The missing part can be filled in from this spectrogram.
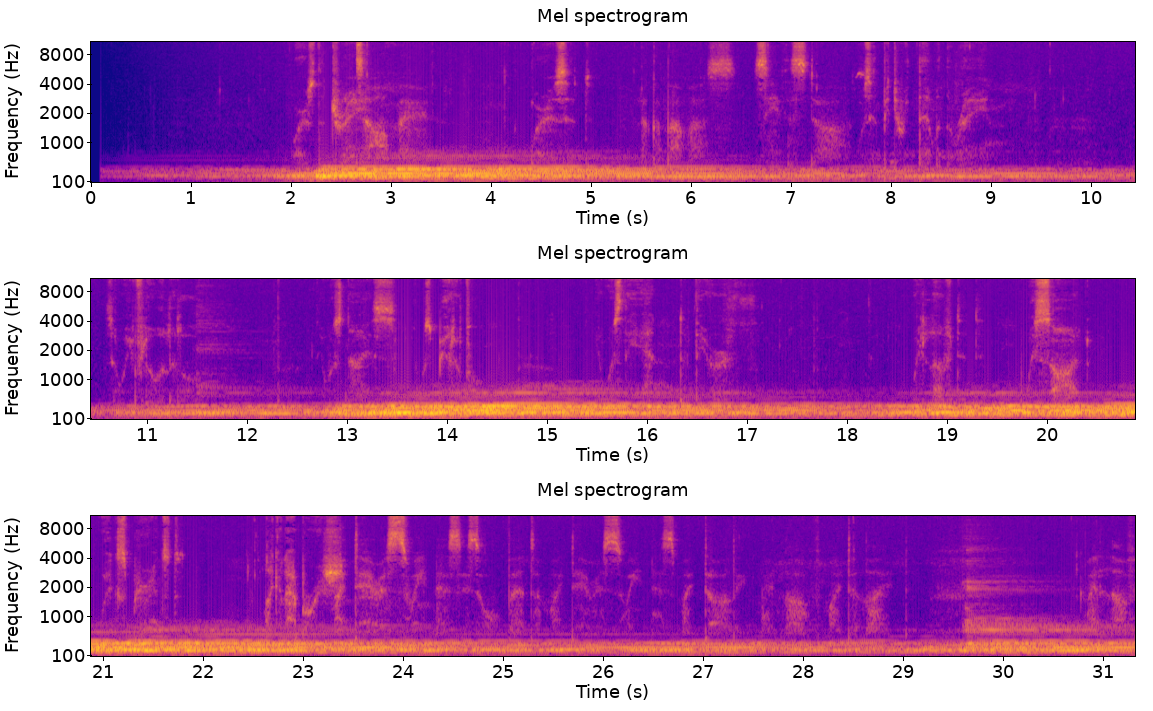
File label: Whispers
